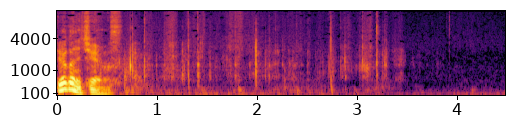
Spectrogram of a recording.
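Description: Toy pistols click and tap together as they are handled.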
